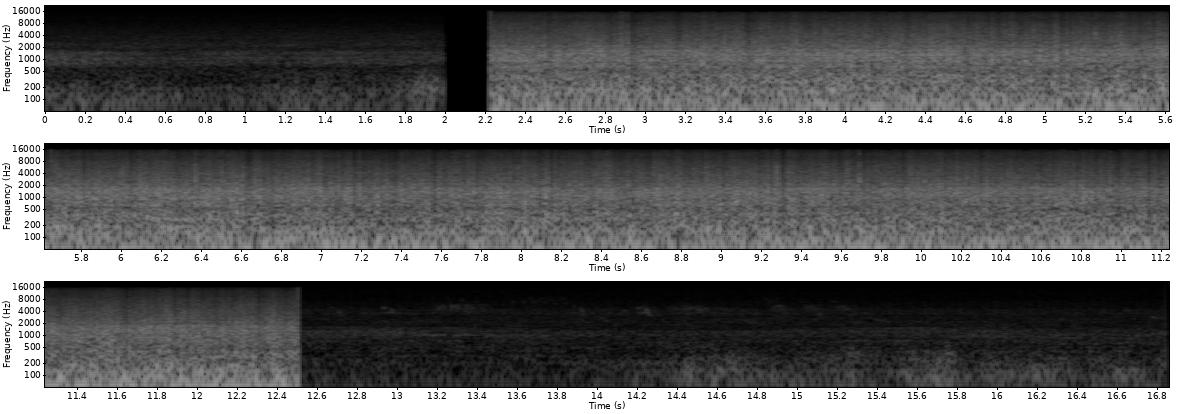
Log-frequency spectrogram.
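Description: Strong wind buffeting the microphone: a loud, steady rush with a heavy low rumble, starting abruptly after a brief dropout about two seconds in and cutting off suddenly about three seconds before the end. Fainter outdoor ambience lies on either side of it.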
